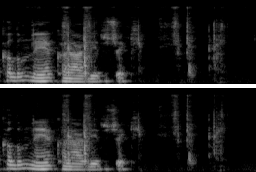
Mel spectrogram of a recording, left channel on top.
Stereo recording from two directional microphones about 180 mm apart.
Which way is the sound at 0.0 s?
45° left (ahead or behind).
